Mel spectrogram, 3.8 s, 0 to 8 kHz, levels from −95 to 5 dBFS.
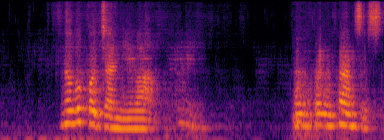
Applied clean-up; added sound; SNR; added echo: neural separator model SepFormer DNS4.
